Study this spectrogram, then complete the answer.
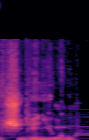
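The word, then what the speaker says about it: shinrin-yoku: ont gardé avec le shinrinoku si je le prononce correctement tout à fait shinrinokou la pratique des bains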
